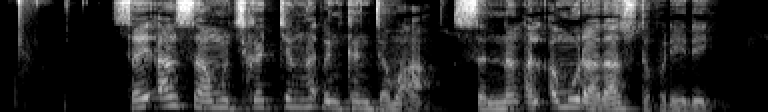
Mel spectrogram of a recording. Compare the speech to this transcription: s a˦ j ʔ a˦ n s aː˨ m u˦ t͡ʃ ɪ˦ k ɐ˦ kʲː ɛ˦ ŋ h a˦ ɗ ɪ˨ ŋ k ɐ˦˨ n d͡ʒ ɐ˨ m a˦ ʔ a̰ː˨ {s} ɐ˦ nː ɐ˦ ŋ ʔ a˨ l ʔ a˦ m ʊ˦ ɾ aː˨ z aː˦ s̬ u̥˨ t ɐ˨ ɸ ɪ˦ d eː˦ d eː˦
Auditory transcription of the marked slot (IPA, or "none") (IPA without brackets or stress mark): s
